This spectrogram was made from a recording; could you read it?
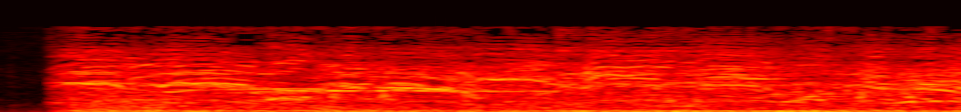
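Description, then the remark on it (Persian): A large crowd of protesters in Tehran, Iran, raises a loud, continuous roar of voices, shouting and chanting together. The mass of overlapping voices holds steady for several seconds with no pause. “به چند صدای اعتراضی در مناطق مختلف تهران گوش کنیم.”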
